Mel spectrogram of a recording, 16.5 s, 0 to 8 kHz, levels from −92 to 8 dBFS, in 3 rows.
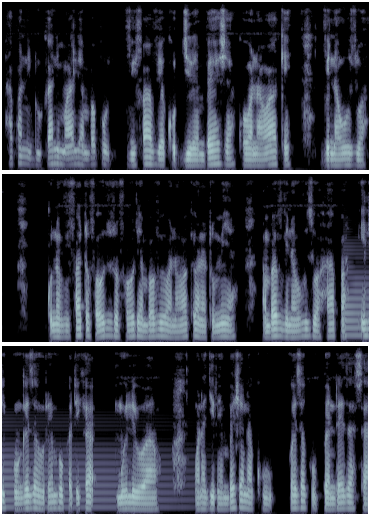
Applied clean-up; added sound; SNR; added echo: none; Keyboard (musical); 17 dB; none.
